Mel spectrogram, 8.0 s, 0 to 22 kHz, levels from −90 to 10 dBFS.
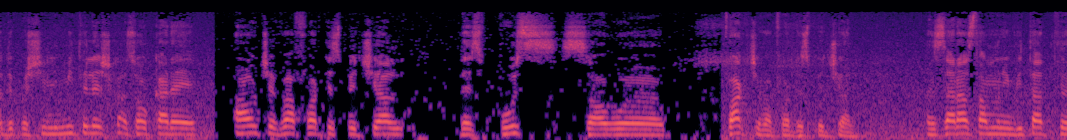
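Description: From 1.60 s to 5.41 s, overdone noise removal sets in: an aggressive noise reducer pulls individual frequency bands down or out wherever they resemble its noise estimate. The room noise, about 12 dB below speech, drops and breaks up into twinkling specks, and quiet parts of the speech go with it.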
